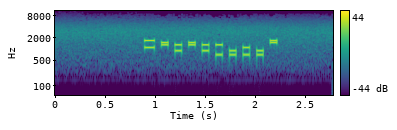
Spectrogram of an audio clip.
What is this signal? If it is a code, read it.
Multi-frequency trunk signalling (R1, as on North American trunks), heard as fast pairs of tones, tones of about 70 ms. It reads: KP 05054121 ST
